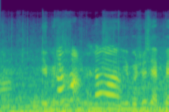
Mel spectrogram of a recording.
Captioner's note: in notheast dialect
